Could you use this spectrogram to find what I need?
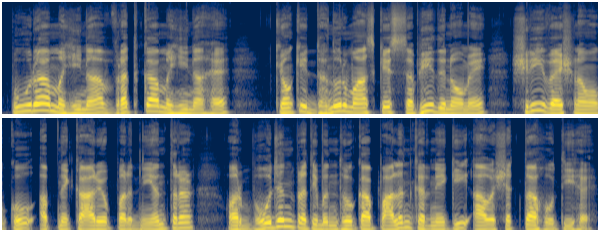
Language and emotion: Hindi, neutral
